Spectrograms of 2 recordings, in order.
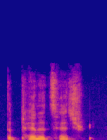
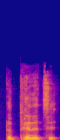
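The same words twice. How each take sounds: First: Much softer, the word just dropping off; quiet and bitter. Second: Bitter laugh. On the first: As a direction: let the penitentiary fall flat and quiet, almost under the breath. Son's whereabouts, dropped bitterly. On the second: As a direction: repeat the penitentiary through a rueful laugh, quickly. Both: Real, not acted.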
